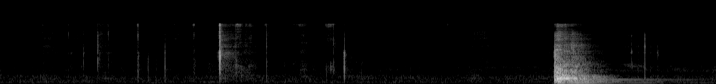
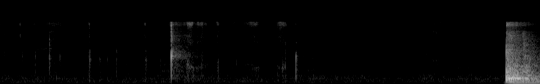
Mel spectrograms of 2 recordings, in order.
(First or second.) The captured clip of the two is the second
